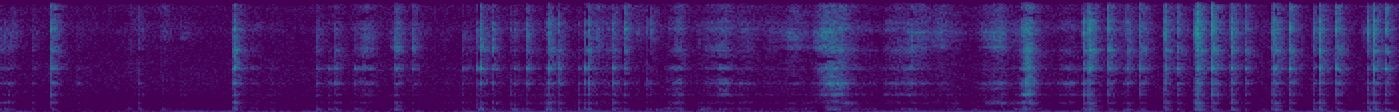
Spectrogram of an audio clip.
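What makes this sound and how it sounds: Fingertips and nails tap the glass side and gold metal lid of a medium, wax-filled glass candle jar with a red label, held in the hands. The taps make short, bright clinks that die away almost instantly, scattered at first and then clustering into quick runs toward the end. A steady low hum runs underneath throughout.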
